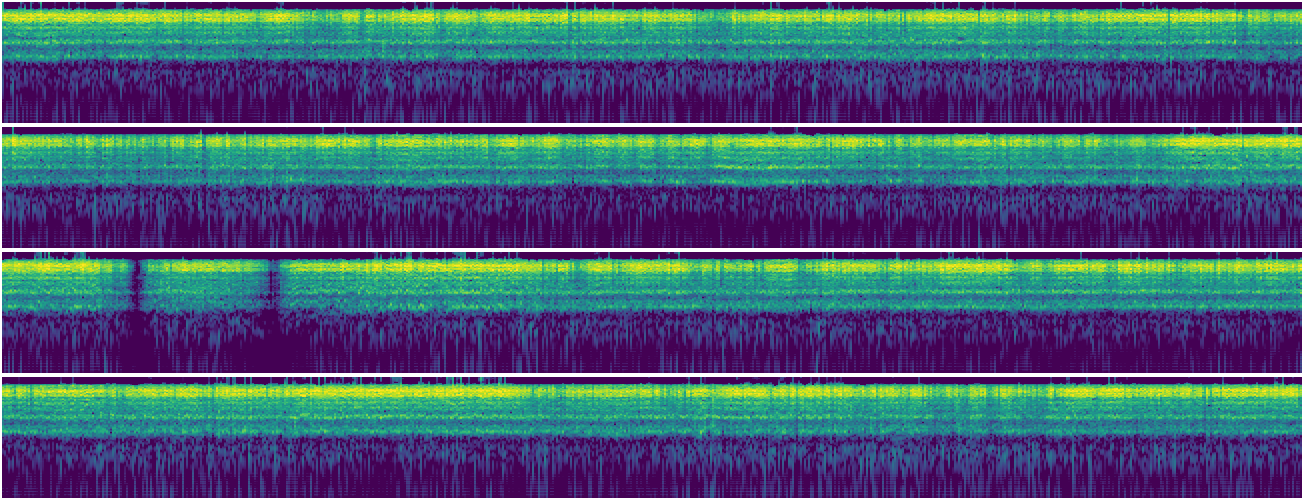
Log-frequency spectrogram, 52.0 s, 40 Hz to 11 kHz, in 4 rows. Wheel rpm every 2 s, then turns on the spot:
230, 240, 230, 230, 230, 230, 230, 230, 230, 230, 230, 230, 210, 150, 110, 200, 220, 220, 230, 230, 230, 230, 220, 230, 240, 230.
none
